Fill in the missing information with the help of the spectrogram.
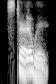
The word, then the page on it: stairway: Indian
